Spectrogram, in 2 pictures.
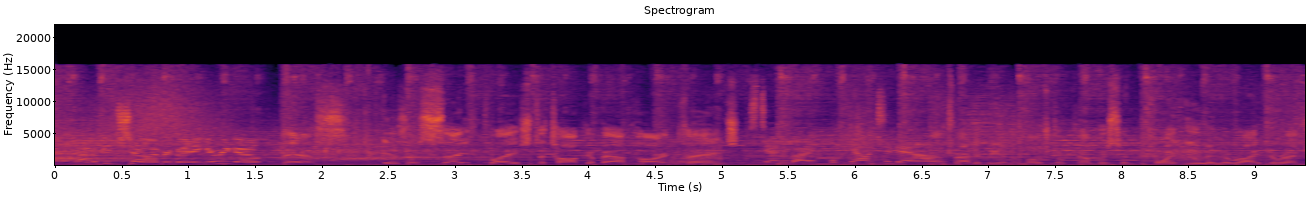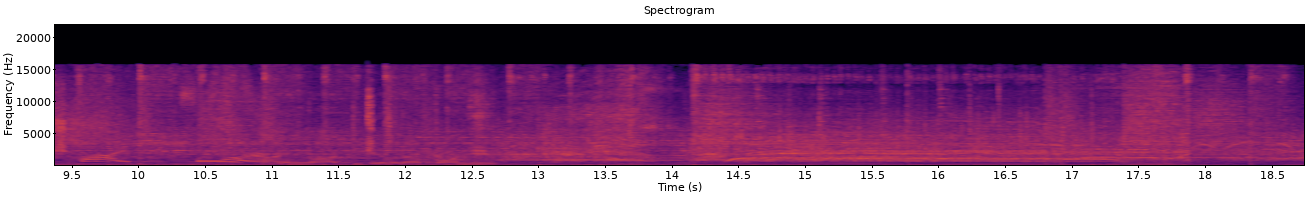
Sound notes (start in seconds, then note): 14.3 crowd chanting "dr. phil!"; 17.0 cheers and applause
